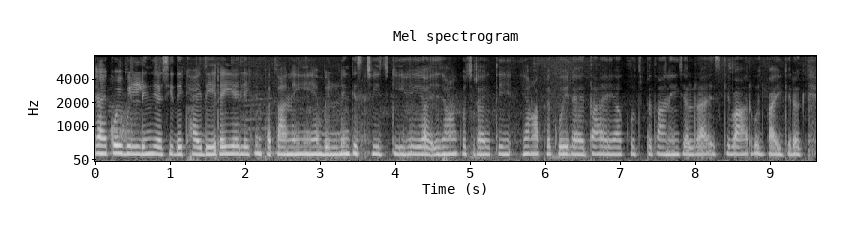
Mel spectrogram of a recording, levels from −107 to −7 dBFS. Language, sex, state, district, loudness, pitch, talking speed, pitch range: Hindi, female, Chhattisgarh, Kabirdham, -33 LUFS, 205 Hz, 245 wpm, 200-210 Hz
